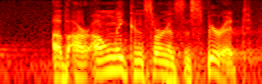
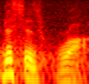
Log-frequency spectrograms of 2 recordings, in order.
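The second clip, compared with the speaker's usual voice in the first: quiet; 6 semitones lower, 6 dB quieter than usual. Real, not acted.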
